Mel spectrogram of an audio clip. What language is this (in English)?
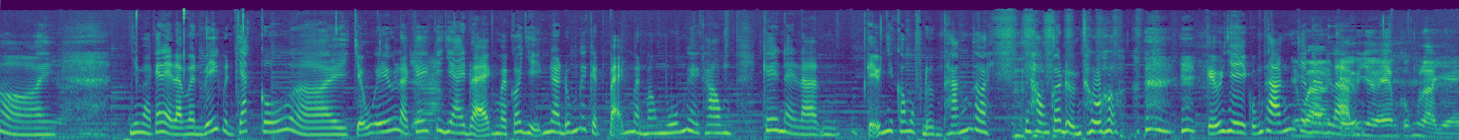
Vietnamese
